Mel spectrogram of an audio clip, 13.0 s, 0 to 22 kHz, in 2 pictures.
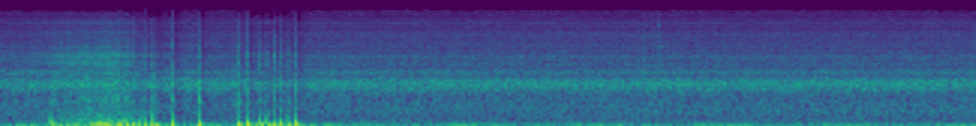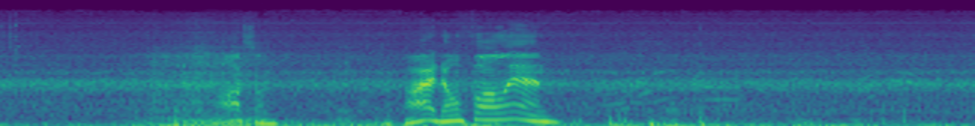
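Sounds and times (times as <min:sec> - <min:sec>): creek water rushing: 0:00.0 - 0:13.0
rumbling thumps on microphone: 0:07.6 - 0:09.2.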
